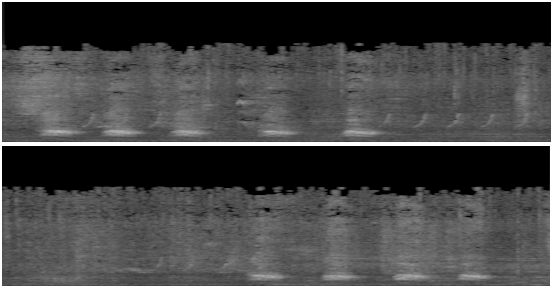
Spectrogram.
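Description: Repeated bird calls: a run of five short calls about three-quarters of a second apart, a pause, then four more near the end.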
